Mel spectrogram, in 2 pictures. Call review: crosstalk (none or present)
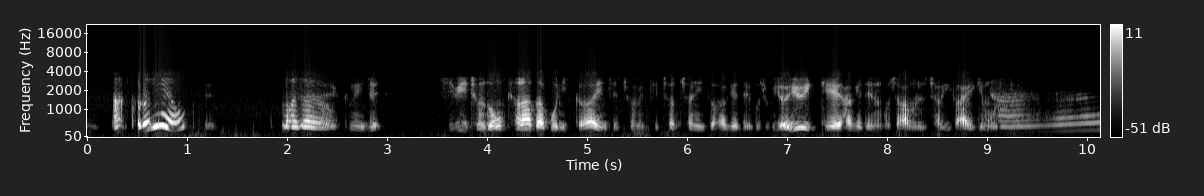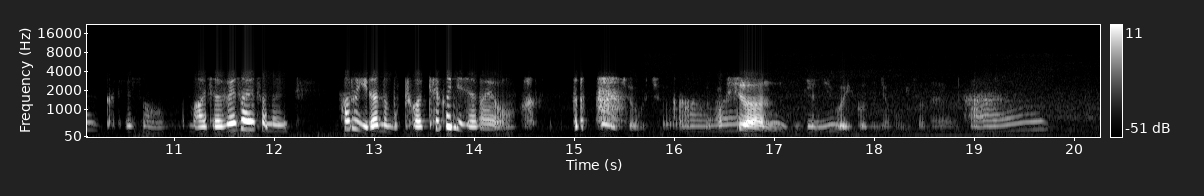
present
